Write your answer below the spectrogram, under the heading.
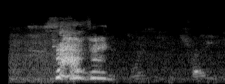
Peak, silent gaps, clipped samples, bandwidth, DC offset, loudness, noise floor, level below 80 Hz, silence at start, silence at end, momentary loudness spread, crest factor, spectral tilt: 0 dBFS; none; under 0.1%; 9.8 kHz; under 0.1%; -17 LUFS; -49 dBFS; -68 dBFS; 0.1 s; 0.2 s; 23 LU; 22 dB; -2.5 dB/octave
